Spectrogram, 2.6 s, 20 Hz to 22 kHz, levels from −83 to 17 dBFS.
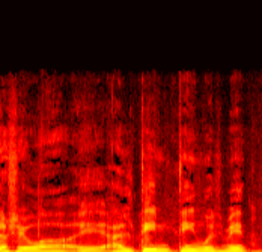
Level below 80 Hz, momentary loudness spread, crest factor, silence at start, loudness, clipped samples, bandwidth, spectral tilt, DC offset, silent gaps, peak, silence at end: -28 dBFS; 5 LU; 12 dB; 0 s; -14 LUFS; under 0.1%; 14.5 kHz; -7 dB/octave; under 0.1%; none; 0 dBFS; 0 s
